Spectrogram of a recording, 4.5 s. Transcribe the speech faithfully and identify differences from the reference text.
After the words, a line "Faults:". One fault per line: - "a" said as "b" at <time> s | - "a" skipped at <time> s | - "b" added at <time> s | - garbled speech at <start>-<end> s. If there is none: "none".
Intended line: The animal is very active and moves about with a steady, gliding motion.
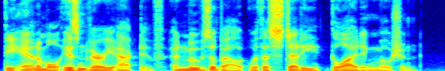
The animal isn't very active and moves about with a steady, gliding motion.
Faults:
- "is" said as "isn't" at 0.6 s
